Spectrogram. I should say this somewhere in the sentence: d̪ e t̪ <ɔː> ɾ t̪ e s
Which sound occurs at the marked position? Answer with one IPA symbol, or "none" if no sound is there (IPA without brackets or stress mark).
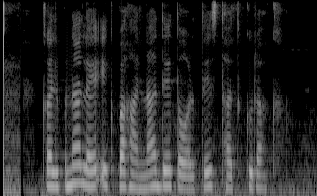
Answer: ɔː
